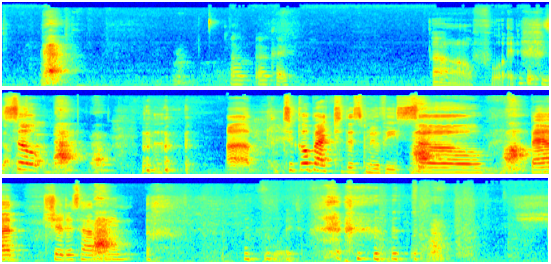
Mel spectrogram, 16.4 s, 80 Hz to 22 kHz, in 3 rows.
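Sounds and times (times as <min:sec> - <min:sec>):
low hum: 0:00.0 - 0:16.4
puppy barking: 0:00.4 - 0:00.8, 0:05.9 - 0:06.6, 0:09.6 - 0:09.8, 0:10.5 - 0:10.8, 0:11.8 - 0:12.2
speech: 0:02.6 - 0:03.0, 0:04.3 - 0:07.1, 0:07.8 - 0:12.6, 0:13.4 - 0:15.4
laughter: 0:06.6 - 0:07.4, 0:13.4 - 0:15.2.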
